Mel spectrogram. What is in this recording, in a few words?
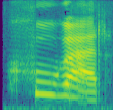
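"jugar", slow, Spanish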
